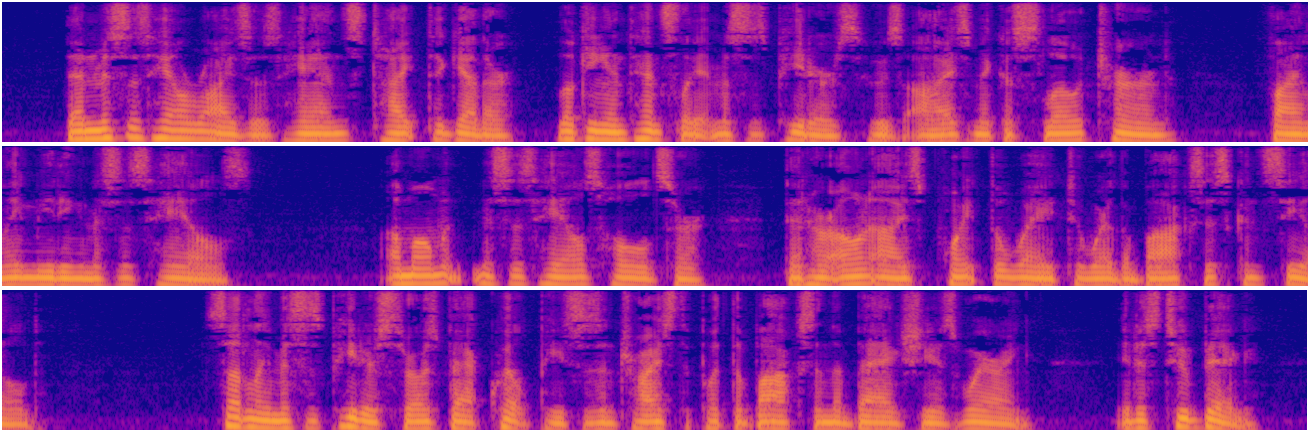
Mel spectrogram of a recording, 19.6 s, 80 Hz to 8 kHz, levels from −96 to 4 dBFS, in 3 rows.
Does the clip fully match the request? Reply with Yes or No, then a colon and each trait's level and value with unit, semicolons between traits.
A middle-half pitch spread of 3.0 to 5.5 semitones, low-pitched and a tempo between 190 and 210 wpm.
No: narrow, 2.4 semitones; low, 105 Hz; average, 195 wpm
